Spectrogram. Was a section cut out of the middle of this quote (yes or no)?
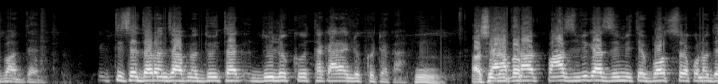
yes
